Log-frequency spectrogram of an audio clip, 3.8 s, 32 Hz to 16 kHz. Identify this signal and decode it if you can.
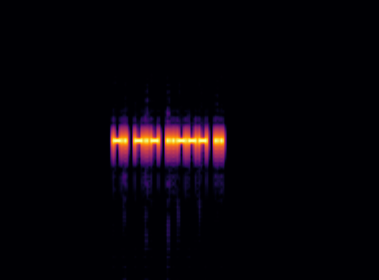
Morse code, heard as a keyed tone, about 41 wpm, 700 Hz. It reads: NK2I
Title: USA Call Signs - 4 Characters - 45wpm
